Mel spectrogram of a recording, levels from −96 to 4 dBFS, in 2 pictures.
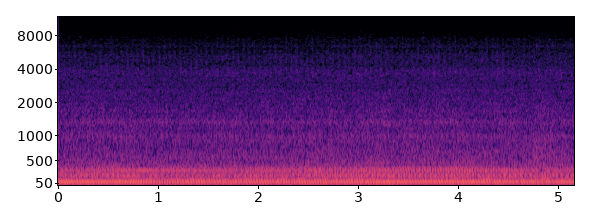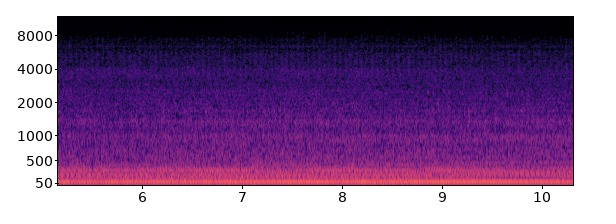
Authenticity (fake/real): real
